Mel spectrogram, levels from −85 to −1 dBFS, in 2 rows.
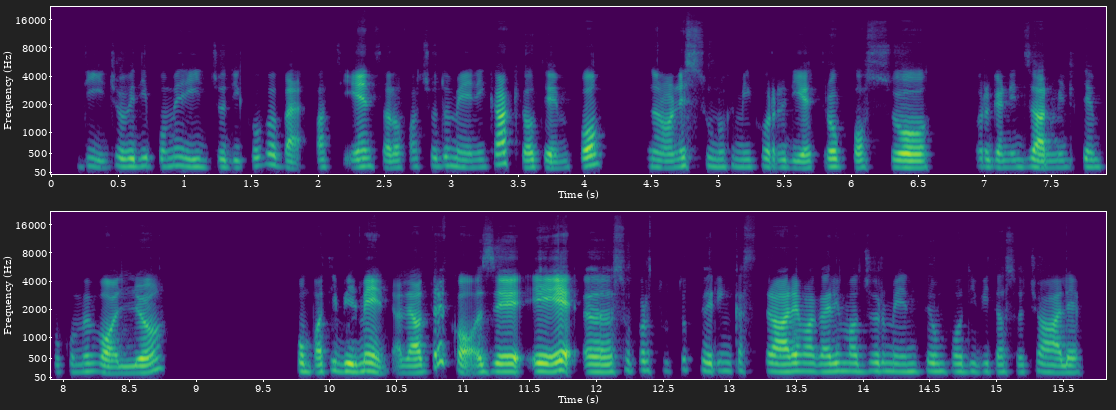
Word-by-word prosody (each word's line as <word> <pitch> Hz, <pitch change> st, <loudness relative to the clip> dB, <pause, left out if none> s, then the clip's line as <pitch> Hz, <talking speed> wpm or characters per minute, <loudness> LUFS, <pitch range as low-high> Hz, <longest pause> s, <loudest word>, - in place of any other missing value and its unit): di 180 Hz, -3 st, -14 dB
giovedì 190 Hz, +3 st, -4 dB
pomeriggio, 185 Hz, -2 st, -8 dB
dico: 170 Hz, +3 st, -11 dB
vabbè 230 Hz, +1 st, -5 dB
pazienza 180 Hz, 0 st, -2 dB
lo 165 Hz, -, -5 dB
faccio 185 Hz, +3 st, -14 dB
domenica, 190 Hz, +3 st, -1 dB
che 250 Hz, -9 st, -8 dB
ho 170 Hz, -, -1 dB
tempo, 185 Hz, +8 st, 0 dB, 0.3 s
non 180 Hz, -3 st, -7 dB
ho 160 Hz, -, -3 dB
nessuno 190 Hz, +1 st, -7 dB
che 180 Hz, -, -19 dB
mi 175 Hz, 0 st, -11 dB
corre 180 Hz, -2 st, -7 dB
dietro, 160 Hz, +3 st, -1 dB
posso 165 Hz, -1 st, +3 dB, 0.3 s
organizzarmi 170 Hz, -2 st, -1 dB
il 170 Hz, -, -21 dB
tempo 175 Hz, -1 st, -10 dB
come 180 Hz, +2 st, -9 dB
voglio. 165 Hz, -, +2 dB, 1.0 s
Compatibilmente 190 Hz, 0 st, +2 dB
alle 160 Hz, -, -4 dB
altre 165 Hz, 0 st, +1 dB
cose 185 Hz, +2 st, +4 dB
e, 195 Hz, +2 st, +8 dB
uhm, 180 Hz, 0 st, +2 dB
soprattutto, 215 Hz, +2 st, -12 dB
per 195 Hz, -2 st, -3 dB
incastrare 195 Hz, -2 st, +2 dB
magari 190 Hz, -1 st, -1 dB
maggiormente 195 Hz, -1 st, -6 dB
un 190 Hz, 0 st, -4 dB
po' 185 Hz, 0 st, -6 dB
di 190 Hz, +1 st, -11 dB
vita 180 Hz, -1 st, -10 dB
sociale. 175 Hz, -2 st, -4 dB
185 Hz, 155 wpm, -24 LUFS, 170-195 Hz, 1.0 s, e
